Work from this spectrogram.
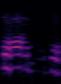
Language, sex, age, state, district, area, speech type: Sindhi, female, 45-60, Gujarat, Junagadh, urban, conversation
